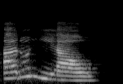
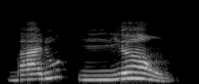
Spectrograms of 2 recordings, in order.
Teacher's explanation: Se não tivesse o tio em cima do A, eu leria barulhal. Agora, com o tio em cima do A, o A fica com som nasal, ó. Barulhão.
